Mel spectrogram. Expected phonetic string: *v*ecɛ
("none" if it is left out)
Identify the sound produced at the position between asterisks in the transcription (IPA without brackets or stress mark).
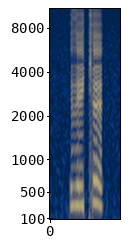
ð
